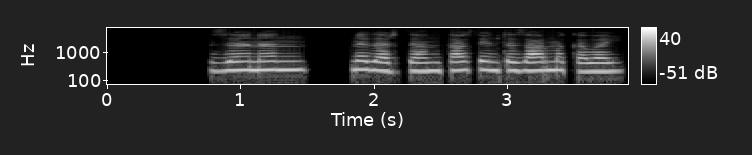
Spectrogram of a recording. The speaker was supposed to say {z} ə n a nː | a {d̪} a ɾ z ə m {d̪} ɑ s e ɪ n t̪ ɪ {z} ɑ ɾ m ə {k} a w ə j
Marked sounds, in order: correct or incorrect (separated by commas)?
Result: correct, correct, incorrect, correct, correct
